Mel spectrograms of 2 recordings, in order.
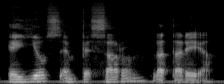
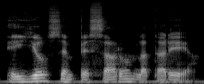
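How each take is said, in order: The two takes are said the same way.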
